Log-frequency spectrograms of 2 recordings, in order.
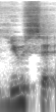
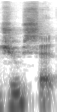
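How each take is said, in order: First: It begins with a Y sound. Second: It begins with a J sound. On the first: "it would be use it in um, sort of classical pronunciation" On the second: "it looks like juice it"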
